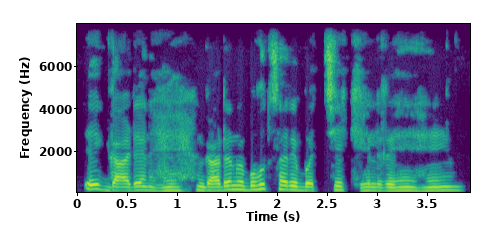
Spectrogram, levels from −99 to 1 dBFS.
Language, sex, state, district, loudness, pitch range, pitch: Hindi, male, Chhattisgarh, Raigarh, -16 LUFS, 150-180 Hz, 160 Hz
